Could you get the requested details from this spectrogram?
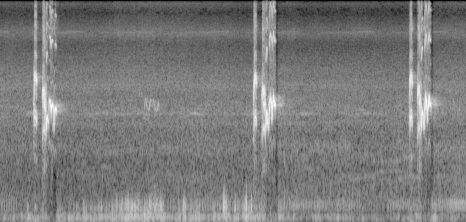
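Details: Sooty-headed bulbul with a loud, varied voice used to call in wild bulbuls: three short two-part phrases, a brief note then a bubbly warbled burst, about every three seconds, over low rural background rumble.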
